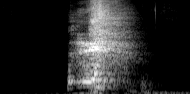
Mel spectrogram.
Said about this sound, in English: And excuse the sneeze.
